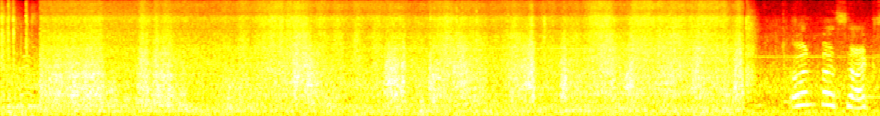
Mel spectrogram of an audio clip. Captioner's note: hairdryer noises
